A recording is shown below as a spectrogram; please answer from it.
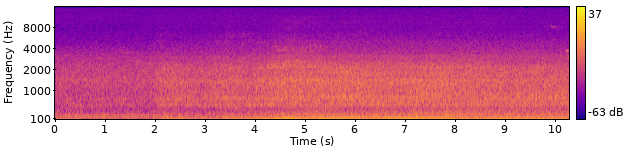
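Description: Small diesel shunting locomotive's engine running, revving up about two seconds in and then holding a steady, louder low drone, as it works the attached DMU car.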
